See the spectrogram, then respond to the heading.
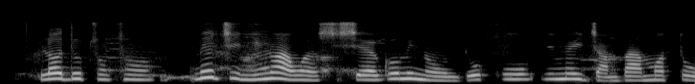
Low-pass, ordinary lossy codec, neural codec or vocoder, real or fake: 7.2 kHz; none; codec, 16 kHz, 0.9 kbps, LongCat-Audio-Codec; fake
